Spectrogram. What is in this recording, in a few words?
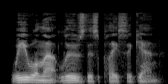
male adult greeting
